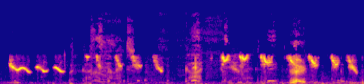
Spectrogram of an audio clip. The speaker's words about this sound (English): I learned how to whistle.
